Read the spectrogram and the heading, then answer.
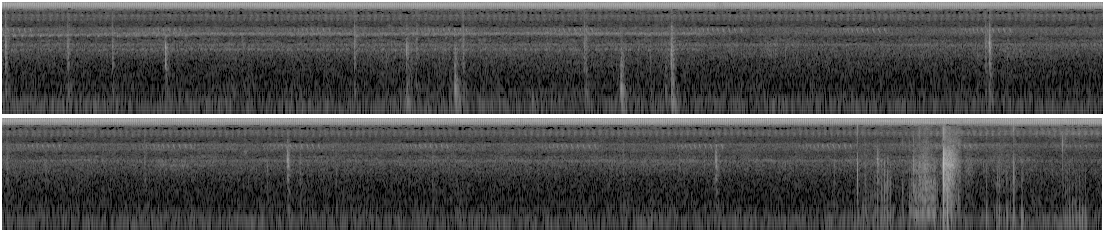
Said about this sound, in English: They just lie and listen to this for hours. Loud crickets. Listen to that. Wow. They're loud. There is a frog. There's a frog. Did you hear that?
